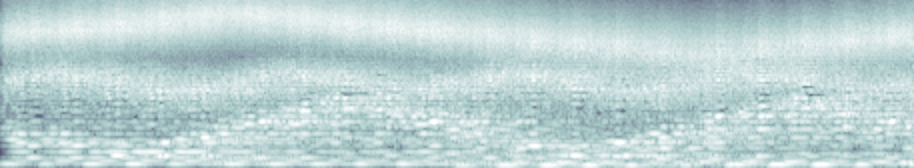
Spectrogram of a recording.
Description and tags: Chopped choir vox with delay and flanged fx
bass, beat, distorted, distortion, flange, hard, phase, progression, strings, synth, techno, trance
